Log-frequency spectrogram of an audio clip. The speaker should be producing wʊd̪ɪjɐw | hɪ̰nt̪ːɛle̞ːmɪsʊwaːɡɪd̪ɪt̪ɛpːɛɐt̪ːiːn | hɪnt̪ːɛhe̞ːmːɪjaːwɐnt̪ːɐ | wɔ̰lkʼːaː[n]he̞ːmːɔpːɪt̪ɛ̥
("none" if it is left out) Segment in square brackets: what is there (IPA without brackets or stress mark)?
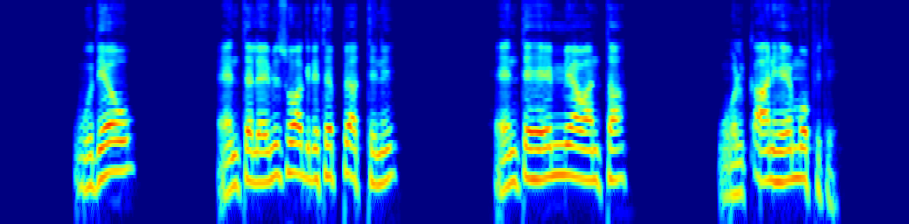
n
